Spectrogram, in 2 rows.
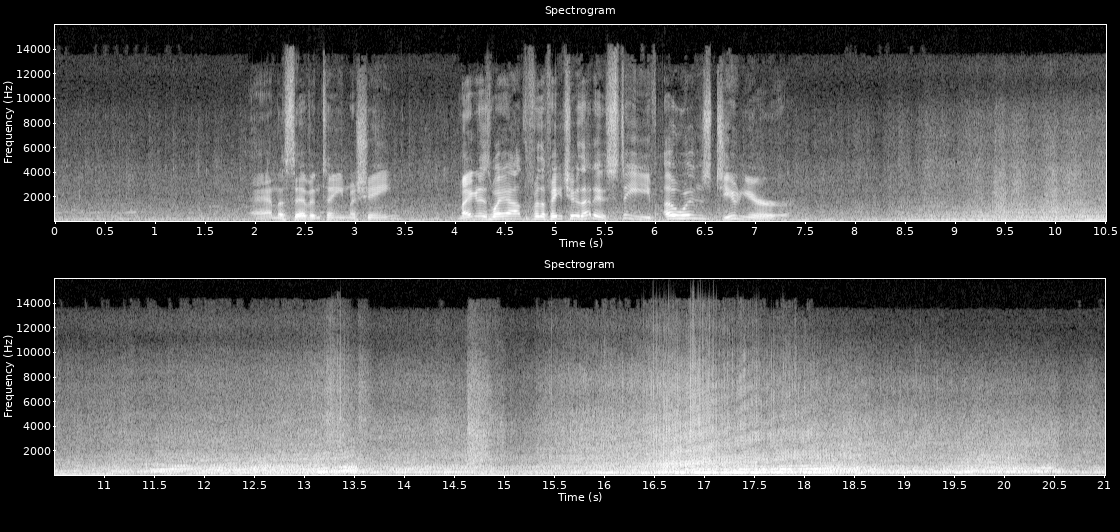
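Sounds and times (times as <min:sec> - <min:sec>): race car engines revving past: 0:08.4 - 0:21.0.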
